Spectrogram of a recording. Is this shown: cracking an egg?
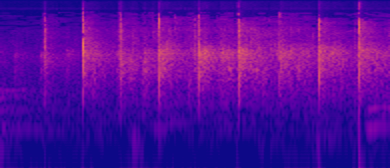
no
